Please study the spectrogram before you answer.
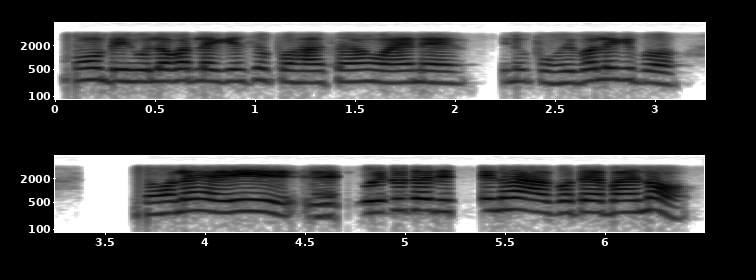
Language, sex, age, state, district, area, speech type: Assamese, female, 30-45, Assam, Charaideo, urban, conversation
